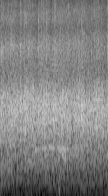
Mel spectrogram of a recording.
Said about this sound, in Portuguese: Vem para cá, vamos aplaudir mais ao nome de Jesus.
